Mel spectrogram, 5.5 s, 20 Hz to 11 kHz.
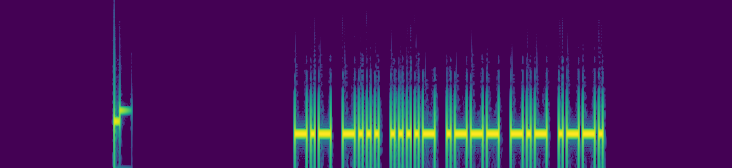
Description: Morse code, heard as a keyed tone, about 40 wpm, 700 Hz. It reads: KB4JKP
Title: USA Call Signs 40wpm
